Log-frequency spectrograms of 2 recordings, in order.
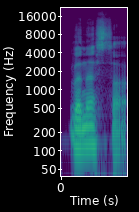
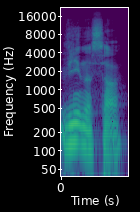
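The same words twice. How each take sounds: First: "Vanessa" with stress on the middle syllable; middle-syllable emphasis on "Vanessa". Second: "Venusa" with stress on the first syllable; first-syllable emphasis on "Venusa"; stress moved forward. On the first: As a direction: say "Vanessa" as vuh-NESS-uh. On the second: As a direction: say "Venusa" as VEE-nuh-suh, falling away softly. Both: Shown as a demonstration. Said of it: "putting the emphasis on a different part".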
